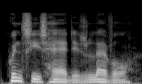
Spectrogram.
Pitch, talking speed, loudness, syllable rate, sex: 110 Hz, 170 wpm, -17 LUFS, 4.7 syllables/s, male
